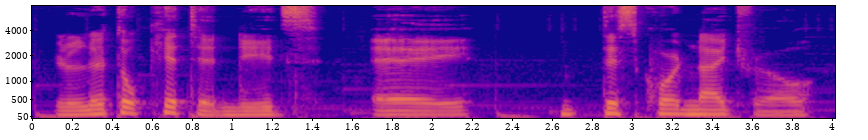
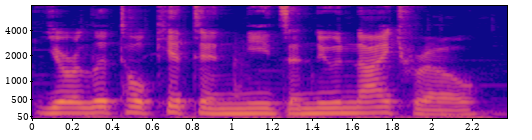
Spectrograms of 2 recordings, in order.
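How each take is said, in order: First: It is said in a deeper chest voice. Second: It is said in a light, high voice.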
